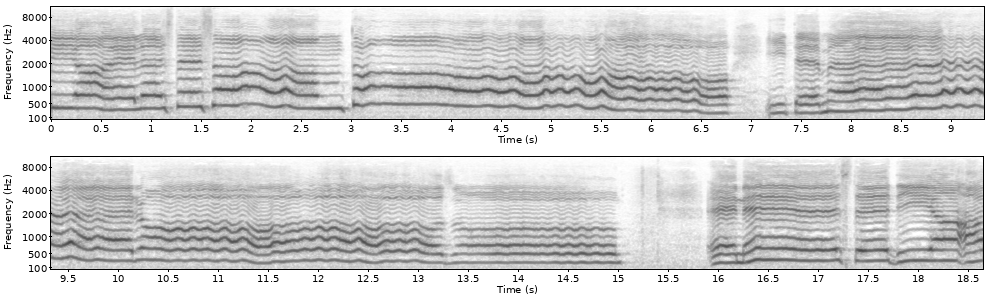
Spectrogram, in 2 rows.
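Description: A woman singing solo and unaccompanied in Judeo-Spanish: a recorded Shabuot compla in the style of classical Ottoman music, its melody richly ornamented with wavering turns. The line breaks off twice, briefly, about 7 and 15 seconds in.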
